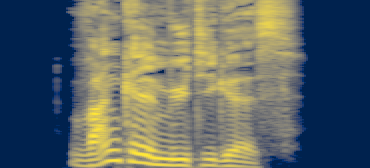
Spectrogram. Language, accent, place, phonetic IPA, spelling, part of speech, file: German, Germany, Berlin, [ˈvaŋkəlˌmyːtɪɡəs], wankelmütiges, adjective, De-wankelmütiges.ogg
- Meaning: strong/mixed nominative/accusative neuter singular of wankelmütig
